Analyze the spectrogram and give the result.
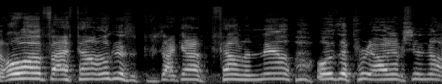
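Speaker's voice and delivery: put-on excited, gushing Southern accent. Retelling a young lady from the South finding things: imitating an excited Southern woman. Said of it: "And she gets all excited".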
